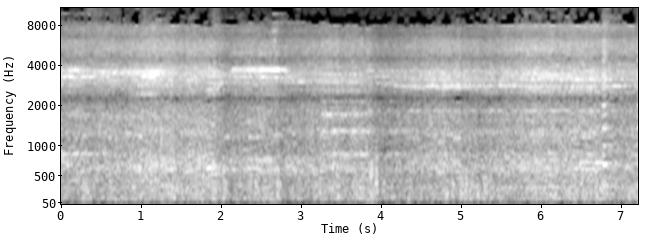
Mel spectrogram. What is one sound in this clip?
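Vehicle horns honk now and then in the distance.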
